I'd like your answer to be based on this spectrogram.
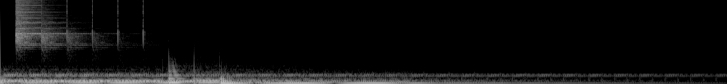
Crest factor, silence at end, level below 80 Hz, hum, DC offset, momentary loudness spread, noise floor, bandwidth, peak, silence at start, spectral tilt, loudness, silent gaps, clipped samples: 18 dB; 1.3 s; -32 dBFS; none; under 0.1%; 22 LU; -58 dBFS; over 20 kHz; -10 dBFS; 0 s; -5 dB/octave; -28 LUFS; none; under 0.1%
